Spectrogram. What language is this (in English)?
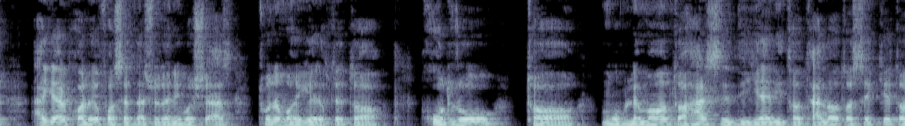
Persian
